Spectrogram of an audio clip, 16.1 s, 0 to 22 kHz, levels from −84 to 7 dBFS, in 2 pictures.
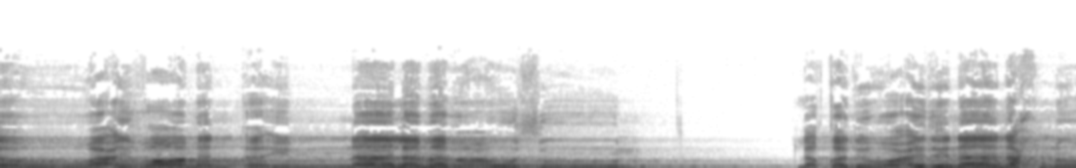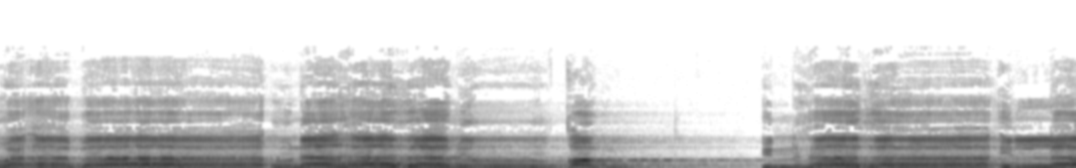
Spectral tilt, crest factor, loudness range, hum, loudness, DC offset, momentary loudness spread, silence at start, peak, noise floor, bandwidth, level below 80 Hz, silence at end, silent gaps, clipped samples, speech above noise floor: -4 dB/octave; 16 dB; 5 LU; none; -19 LUFS; under 0.1%; 12 LU; 0 s; -2 dBFS; -48 dBFS; 15 kHz; -70 dBFS; 0 s; none; under 0.1%; 29 dB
